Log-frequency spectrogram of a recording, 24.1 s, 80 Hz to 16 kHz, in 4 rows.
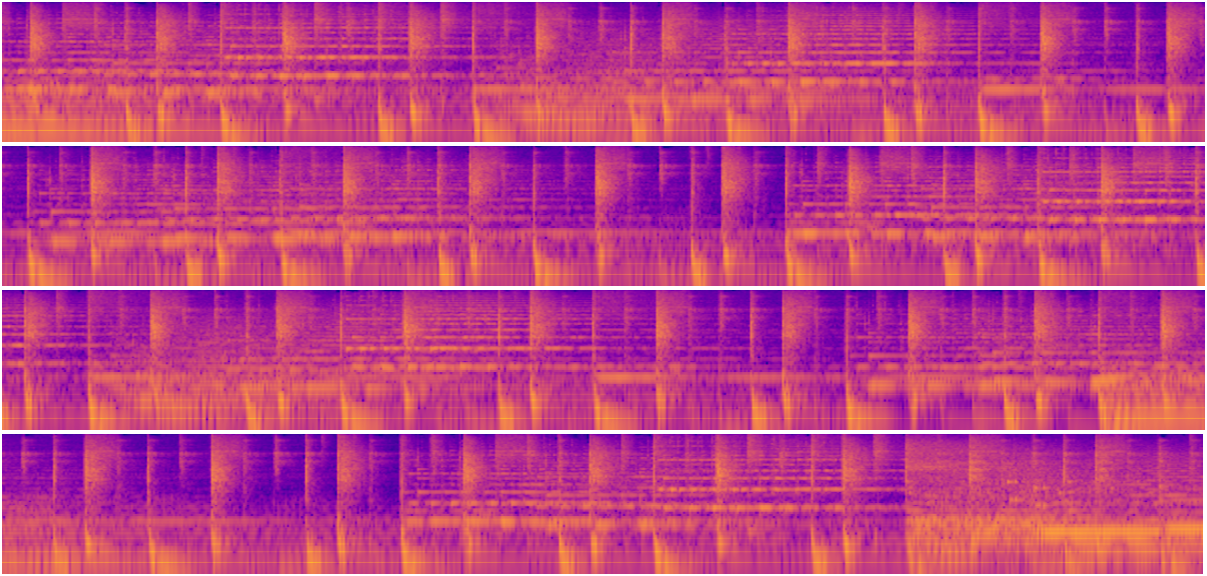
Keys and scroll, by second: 7.9 ctrl+d, 8.0 Escape, 11.2 ctrl+z, 11.9 shift+f, 15.6 Escape, 20.4 ], 21.4 Delete, 21.9 Delete, 22.7 Escape.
